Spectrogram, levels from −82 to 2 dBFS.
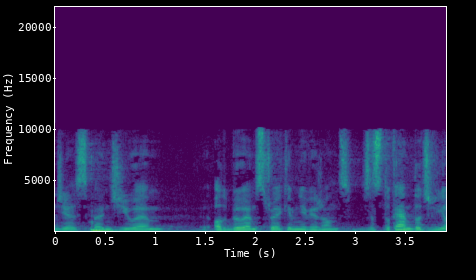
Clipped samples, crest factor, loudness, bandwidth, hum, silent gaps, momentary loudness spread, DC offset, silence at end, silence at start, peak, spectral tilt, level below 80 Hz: under 0.1%; 16 dB; -30 LUFS; 10.5 kHz; none; none; 9 LU; under 0.1%; 0 s; 0 s; -14 dBFS; -4.5 dB/octave; -40 dBFS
